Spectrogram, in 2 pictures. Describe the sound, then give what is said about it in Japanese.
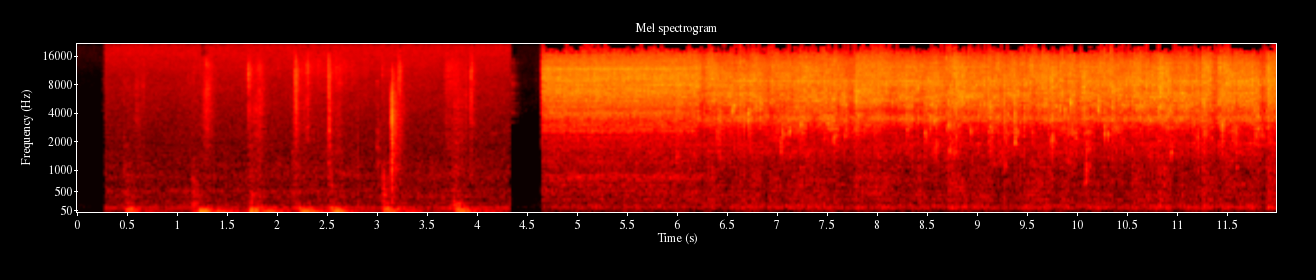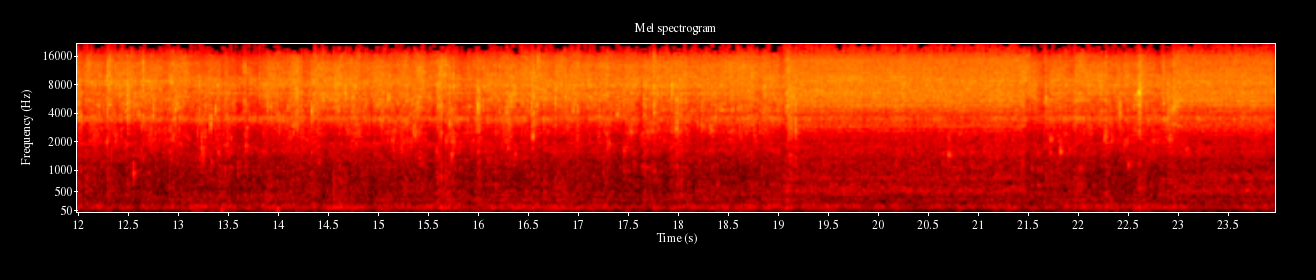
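Water from a running tap splashes into a kitchen sink as hands are washed, a loud, steady rushing that lasts about twenty seconds after a short, uneven opening of other sounds. “よし、手洗った。”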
